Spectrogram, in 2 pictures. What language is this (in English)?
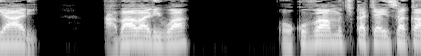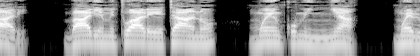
Ganda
